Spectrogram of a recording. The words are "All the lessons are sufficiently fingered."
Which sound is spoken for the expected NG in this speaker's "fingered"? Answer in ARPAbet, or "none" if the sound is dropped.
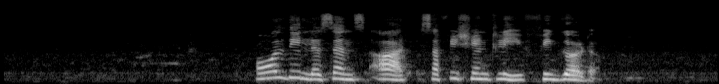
none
